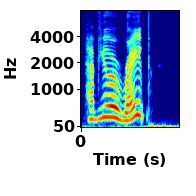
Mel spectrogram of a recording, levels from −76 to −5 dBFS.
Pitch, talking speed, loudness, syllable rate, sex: 250 Hz, 245 wpm, -15 LUFS, 6.5 syllables/s, female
